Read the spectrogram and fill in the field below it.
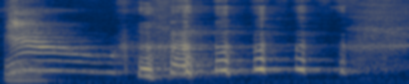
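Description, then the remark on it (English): A cat named Claude yowls after being kicked: one long, drawn-out wailing cry followed by a quick series of five or six shorter, pulsing yowls, loud and distressed. “A bloody cat. Probably. That's why she's trying to track down Claude, because he keeps drinking her liquor. Yeah. Just boots him.”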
